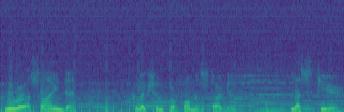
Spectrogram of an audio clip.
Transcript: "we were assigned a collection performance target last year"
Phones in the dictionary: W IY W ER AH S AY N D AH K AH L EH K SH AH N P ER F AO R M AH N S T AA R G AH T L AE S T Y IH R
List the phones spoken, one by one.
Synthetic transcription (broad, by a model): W IY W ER AH S AY N D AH K AH L EH K SH AH N P ER F AO R M AH N S T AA R G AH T L AE S T Y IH R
